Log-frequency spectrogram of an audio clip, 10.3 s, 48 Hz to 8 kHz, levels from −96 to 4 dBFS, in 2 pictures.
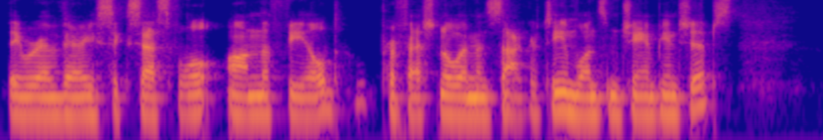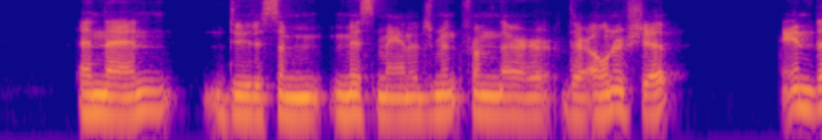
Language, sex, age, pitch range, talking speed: English, male, 20-39, 115-130 Hz, 150 wpm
